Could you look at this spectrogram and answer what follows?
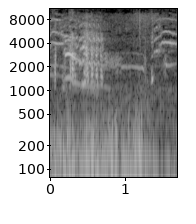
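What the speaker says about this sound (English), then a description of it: "Lots of the gulls, and I've got some pigeons here, and there's a few little crows, little jackdaws as well" Gulls, pigeons and jackdaws squawk and call in a churchyard as they gather for food, a busy overlapping chorus of close, loud cries with no talking.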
